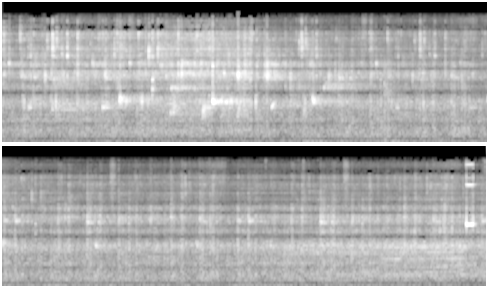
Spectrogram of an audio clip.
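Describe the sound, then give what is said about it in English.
Video game cave ambience of dripping water by a stalactite: a steady watery wash with scattered small drips and plinks, moderately loud and continuous throughout, with no voices. “Dripping water, stalactite, ducking.”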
